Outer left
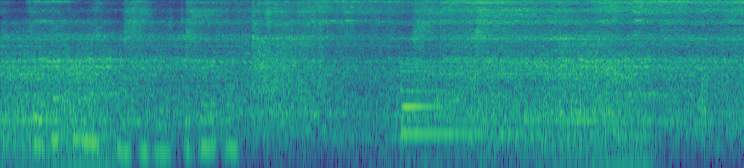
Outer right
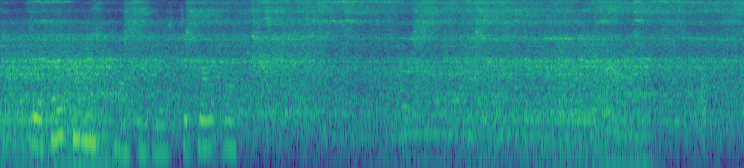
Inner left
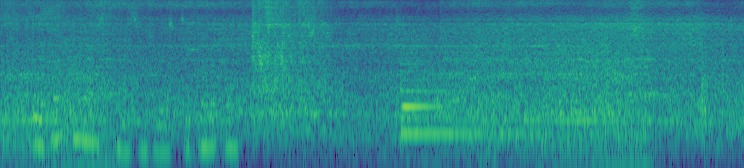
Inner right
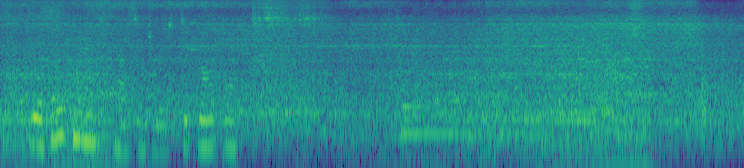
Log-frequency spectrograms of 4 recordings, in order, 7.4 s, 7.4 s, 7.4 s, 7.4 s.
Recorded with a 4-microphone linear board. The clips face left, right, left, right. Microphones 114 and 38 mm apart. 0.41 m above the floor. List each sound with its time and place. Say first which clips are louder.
0.3 s a woman speaking: outer right 4 dB, inner right 6 dB; 50° right (ahead or behind), 3 m; by 2.4 s 70° right (ahead or behind), 3 m
2.5 s tearing paper: outer left 2 dB, inner left 4 dB; 65° left (ahead or behind), 1.0 m
4.0 s a piano: outer left 8 dB, inner left 8 dB; 35° left (ahead or behind), 2.5 m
